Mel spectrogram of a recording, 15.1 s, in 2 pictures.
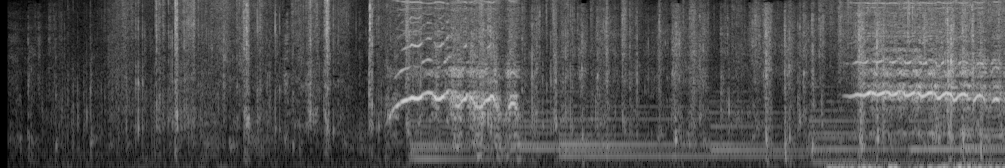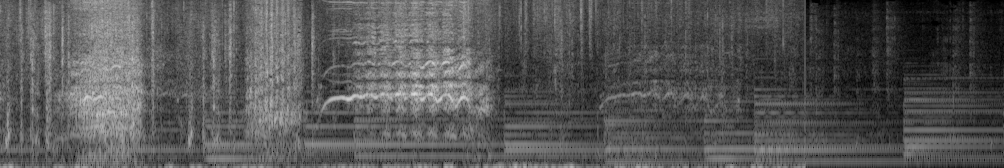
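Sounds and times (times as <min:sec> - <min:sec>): horse whinnying: 0:02.3 - 0:04.1, 0:06.2 - 0:11.3, 0:12.0 - 0:13.1
keyboard background music: 0:02.3 - 0:15.0.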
